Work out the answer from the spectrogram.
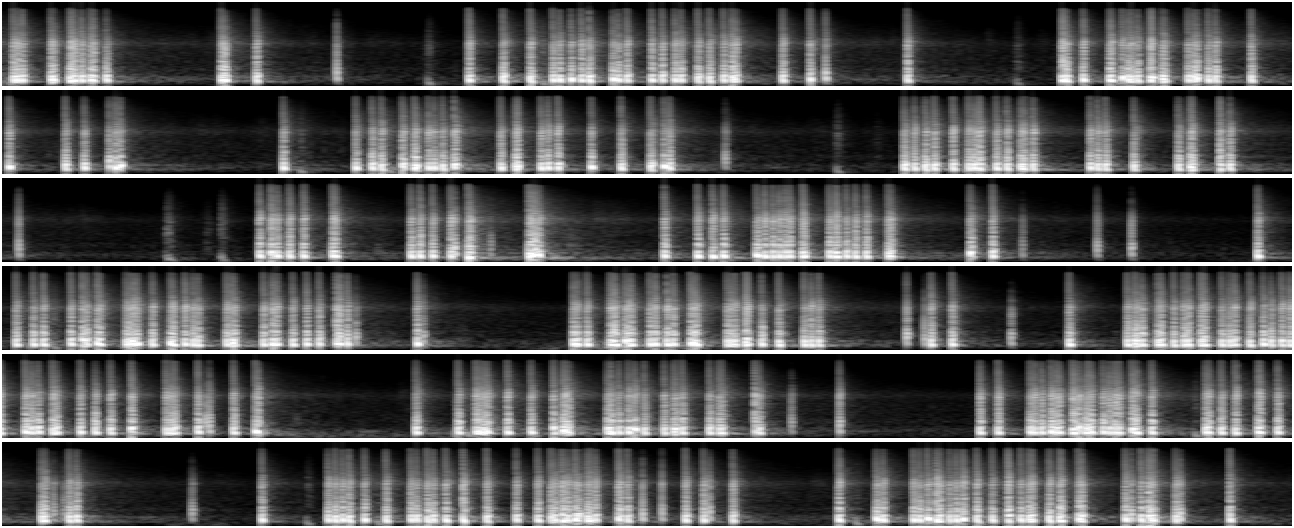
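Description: Daytime aerial fireworks: shells bursting into clusters of many small rapid bangs. Each volley of crackling reports lasts a second or two, and they follow one another every two seconds or so with brief gaps.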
